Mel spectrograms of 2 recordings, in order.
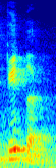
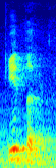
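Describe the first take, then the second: No difference in how they are said.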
